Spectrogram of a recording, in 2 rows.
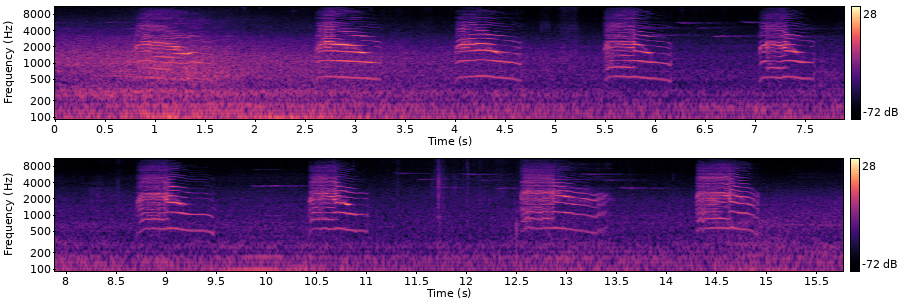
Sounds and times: huge trees full of birds 0:11.2 - 0:14.2

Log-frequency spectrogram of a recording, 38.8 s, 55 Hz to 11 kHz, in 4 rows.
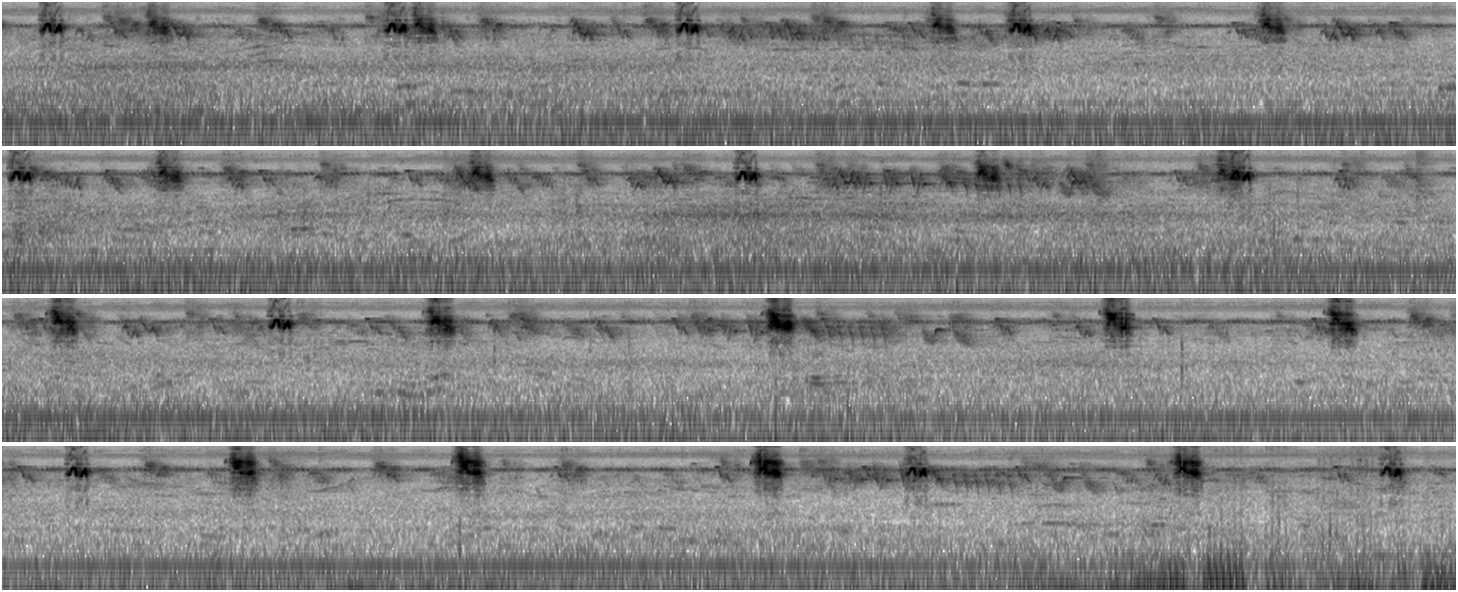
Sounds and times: frogs 0:00.0 - 0:38.7
sparrows 0:00.0 - 0:38.7
locusts 0:36.6 - 0:38.7

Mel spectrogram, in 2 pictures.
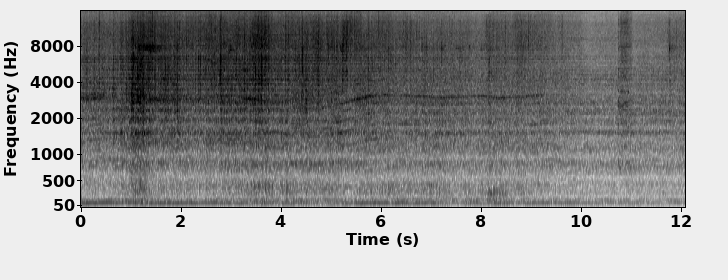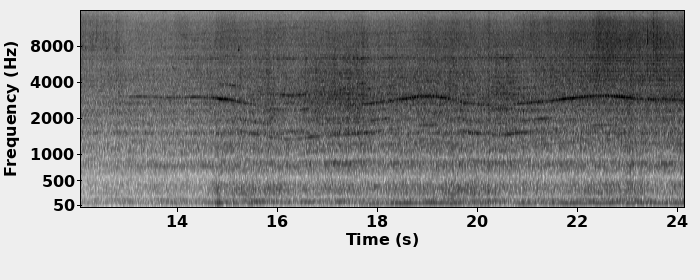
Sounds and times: deforestation 0:00.0 - 0:24.1

